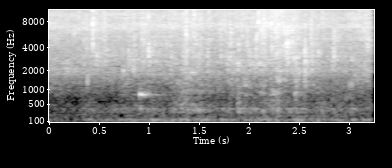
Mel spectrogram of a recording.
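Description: Running tap water pouring into a sink while a squirrel carcass is rinsed, a steady close hissing splash with slight sloshing variations throughout, no talk.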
